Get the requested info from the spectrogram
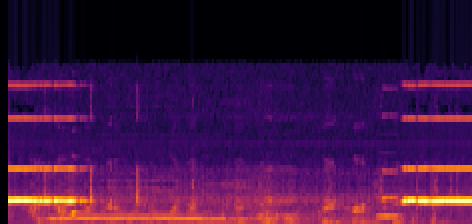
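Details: Buster, a Boston Terrier, singing along indoors with a Boston Terrier on a screen; a long steady whining howl holds level for about two seconds, then a shorter one follows, over loud high-pitched electronic beeping at the start and end.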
